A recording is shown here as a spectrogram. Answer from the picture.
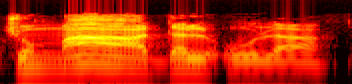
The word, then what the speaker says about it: Jumad al-Ula: and that will usher in the month of Jumad al-Ula.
